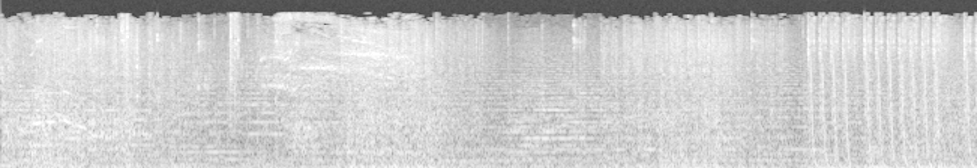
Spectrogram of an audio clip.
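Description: Dense, loud gunfire from the video game Deep Rock Galactic, rapid continuous bursts of automatic weapon shots with crashes and mechanical clatter throughout, a fast steady stream of shots near the end.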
